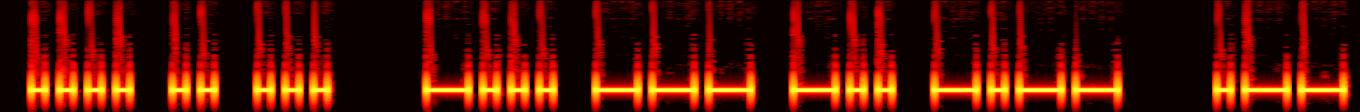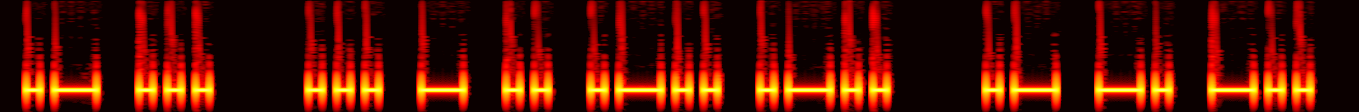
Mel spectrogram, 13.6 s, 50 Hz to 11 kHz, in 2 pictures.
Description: Morse code, heard as a keyed tone, about 17 wpm, 700 Hz. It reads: HIS BODY WAS STILL AND
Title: Sentences from Top 1000 Words - Review Part 2 - 17wpm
